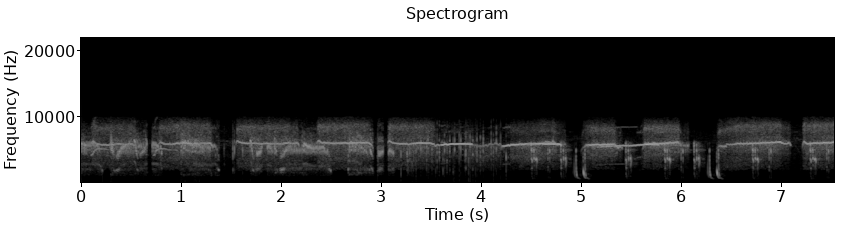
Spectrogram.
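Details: Swiftlet calling to its young, a stereo recording: dense, shrill chattering fills the high range almost without pause, with a thin steady whistle running above it, several sharp downward-sweeping chirps near the end and brief silent gaps.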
